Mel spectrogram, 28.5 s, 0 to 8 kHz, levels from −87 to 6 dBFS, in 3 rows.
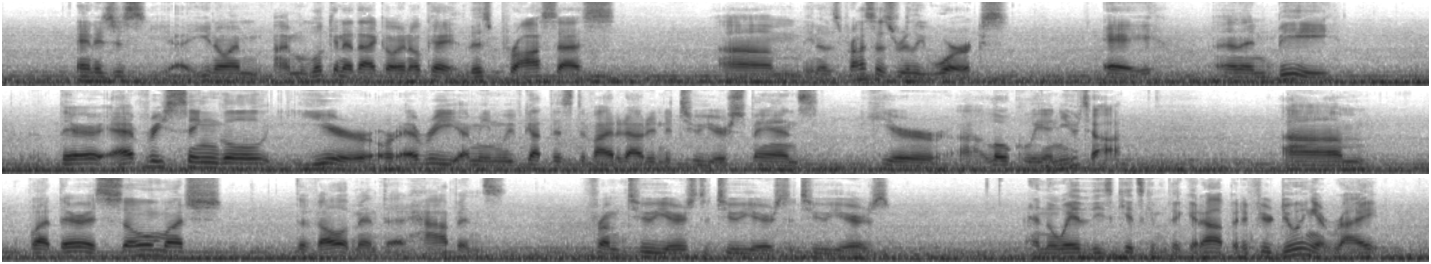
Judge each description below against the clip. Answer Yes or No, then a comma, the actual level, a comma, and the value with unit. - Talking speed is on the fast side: No, average, 170 wpm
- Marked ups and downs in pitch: No, average, 2.9 semitones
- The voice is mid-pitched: No, low, 115 Hz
